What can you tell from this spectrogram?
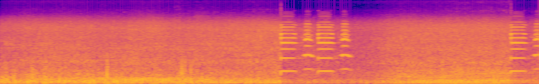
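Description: Motorcycle engine running with road noise in traffic, and a vehicle horn giving a quick run of three or four short toots about three seconds in, with another run starting near the end.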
